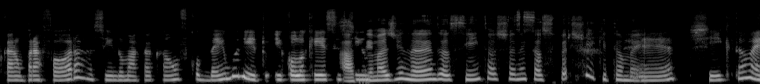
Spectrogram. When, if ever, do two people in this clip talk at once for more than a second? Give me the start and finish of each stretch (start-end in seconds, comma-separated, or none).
none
